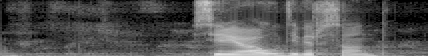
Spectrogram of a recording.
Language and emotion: Russian, neutral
